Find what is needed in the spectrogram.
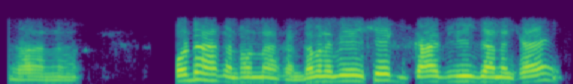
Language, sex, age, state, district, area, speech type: Bodo, male, 60+, Assam, Udalguri, rural, conversation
